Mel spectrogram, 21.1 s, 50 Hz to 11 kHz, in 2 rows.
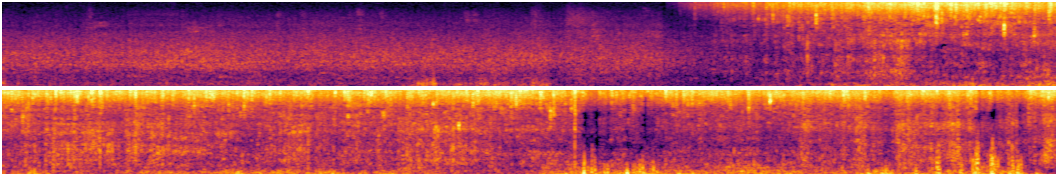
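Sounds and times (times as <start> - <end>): heavy rain downpour: 6.9 - 21.0.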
